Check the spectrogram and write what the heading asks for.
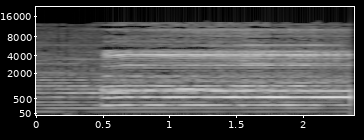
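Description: Devotional mantra music: a low steady drone, joined about half a second in by a louder, long-held chanted note.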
